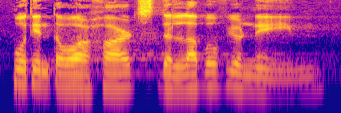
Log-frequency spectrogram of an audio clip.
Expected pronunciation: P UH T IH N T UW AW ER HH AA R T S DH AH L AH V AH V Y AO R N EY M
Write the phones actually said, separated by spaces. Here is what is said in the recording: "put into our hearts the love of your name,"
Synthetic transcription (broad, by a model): P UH T IH N T UW AW ER HH AA R T S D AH L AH B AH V Y AO R N EY M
